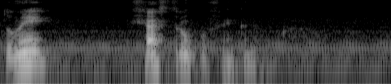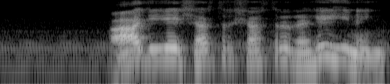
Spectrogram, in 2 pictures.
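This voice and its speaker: A man giving a spiritual discourse, emphatic and full of rhetorical questions, with deliberate pauses between phrases. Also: fairly high pitch, slight background noise. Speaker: spiritual teacher.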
